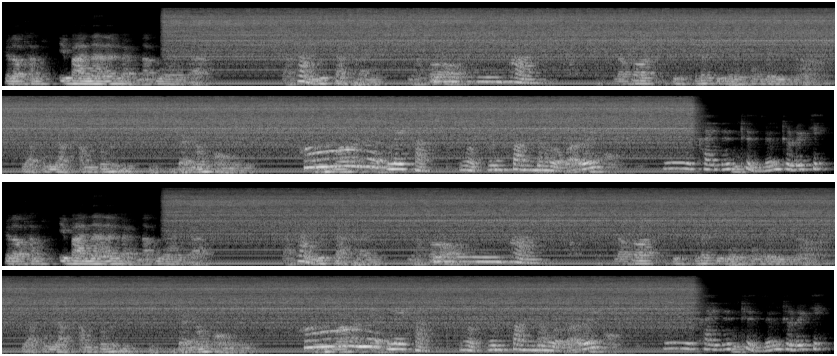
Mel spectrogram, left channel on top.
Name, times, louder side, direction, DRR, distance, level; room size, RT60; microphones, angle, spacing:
voice 1, 0.0-2.0 2.8-3.7 4.0-4.6 6.1-8.2 8.5-9.6 10.0-10.8 11.4-12.2 13.7-13.8 14.1-14.4 15.6-15.9, left 1 dB, 5° left, -7 dB, 2.0 m, -25 dB
sound 1, 1.6-15.3, left 2 dB, 20° left, 1.6 m, -25 dB
voice 2, 4.3-5.5 11.3-12.6 12.9-14.6 14.9-16.5, equal, 50° left, -2 dB, 1.2 m, -21 dB
10.5 x 5.3 x 2.5 m, 0.41 s
head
